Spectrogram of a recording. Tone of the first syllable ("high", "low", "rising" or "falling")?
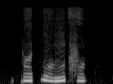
rising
